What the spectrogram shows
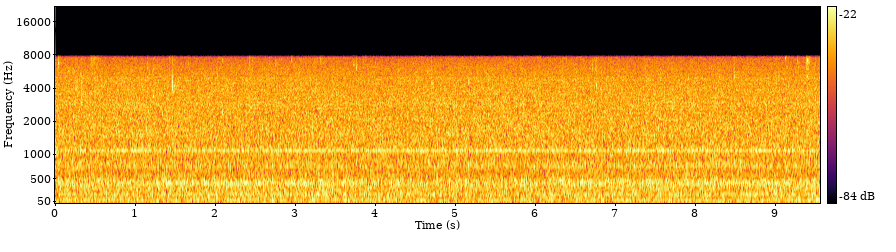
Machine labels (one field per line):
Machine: pump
